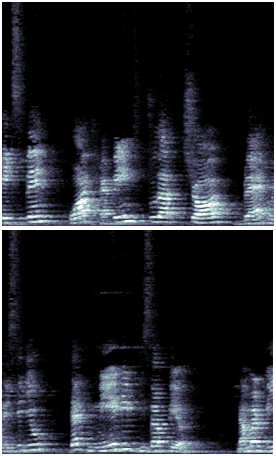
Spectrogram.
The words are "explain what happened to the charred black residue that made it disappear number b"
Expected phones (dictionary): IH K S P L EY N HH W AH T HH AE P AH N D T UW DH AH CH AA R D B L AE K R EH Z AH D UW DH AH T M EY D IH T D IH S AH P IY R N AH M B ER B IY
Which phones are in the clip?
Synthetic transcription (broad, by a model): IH K S P L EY N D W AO T HH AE P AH N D T UW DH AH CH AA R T B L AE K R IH S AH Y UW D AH T M EY D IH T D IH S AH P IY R N AH M B ER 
